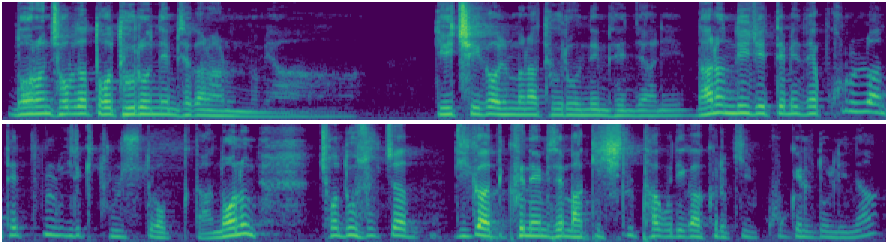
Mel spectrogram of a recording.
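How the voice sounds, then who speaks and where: A man's voice: on the high side, fast talker, bright, forceful tone. A man preaching who voices the Holy Spirit as a stern, blunt voice scolding a sinner.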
